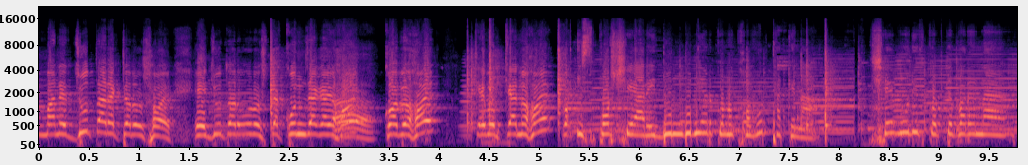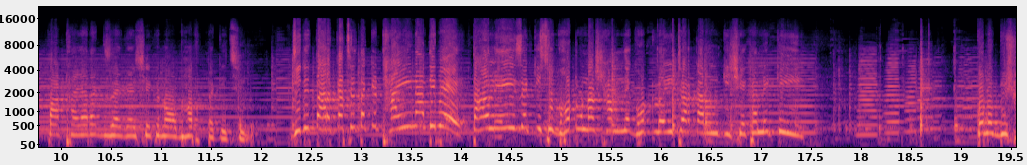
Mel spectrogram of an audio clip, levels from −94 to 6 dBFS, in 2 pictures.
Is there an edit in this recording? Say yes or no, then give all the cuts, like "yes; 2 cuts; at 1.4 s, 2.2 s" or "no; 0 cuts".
yes; 4 cuts; at 5.3 s, 8.1 s, 12.1 s, 14.1 s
